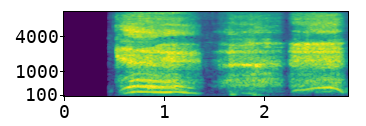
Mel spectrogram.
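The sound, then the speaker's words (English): A voice imitates a creature's groaning breath coming from below: three drawn-out, raspy groans in a row, the first longest, loud, with no talking around them. “the, Daylor starts breathing below you guys”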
